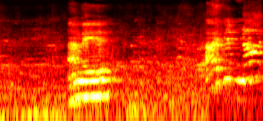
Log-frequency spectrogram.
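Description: An older man sings loudly into a microphone.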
